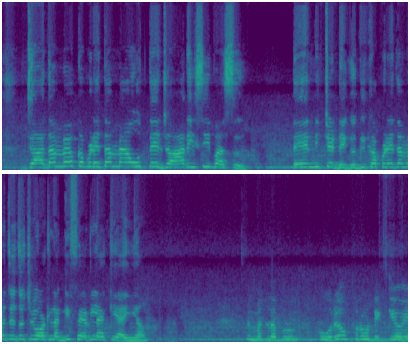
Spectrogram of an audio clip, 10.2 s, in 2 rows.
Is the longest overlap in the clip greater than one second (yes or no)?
no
